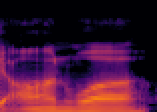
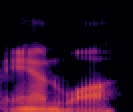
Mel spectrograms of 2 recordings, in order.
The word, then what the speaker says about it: ANWA: I've never heard officially whether it's supposed to be anwa or Ana because I think both are perfectly acceptable pronunciations I think I'm gonna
